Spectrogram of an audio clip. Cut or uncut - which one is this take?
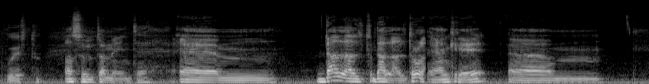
cut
